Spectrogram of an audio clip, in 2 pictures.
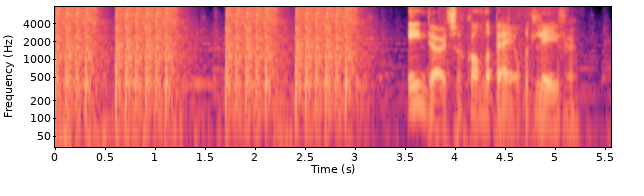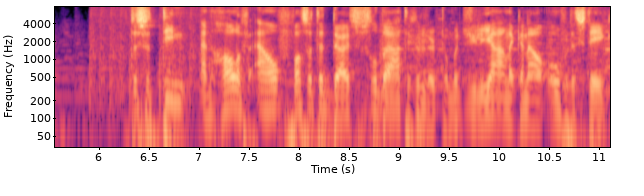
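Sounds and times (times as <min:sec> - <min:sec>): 
machine gun fire: 0:00.0 - 0:03.4, 0:05.9 - 0:07.7
speech: 0:03.5 - 0:05.4, 0:06.3 - 0:11.1.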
